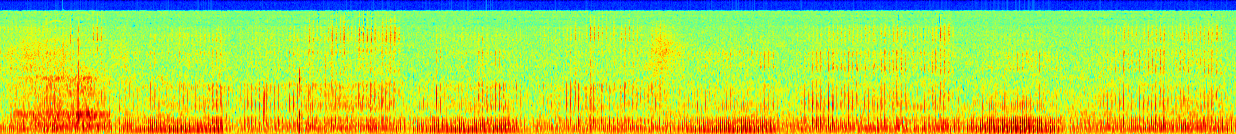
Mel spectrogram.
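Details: A three-year-old male Persian cat lying on its owner's chest, purring loudly to itself. The steady low rumbling purr swells and fades in cycles of about two to three seconds with each breath, in a quiet indoor setting.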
